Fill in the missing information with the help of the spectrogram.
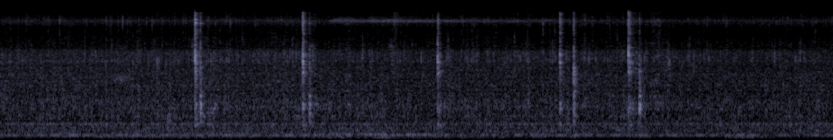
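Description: A metal spoon clinking against a stainless steel pan while stirring vegetables and fish in broth: about six sharp, short-ringing taps, irregularly spaced, over a steady low hum.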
